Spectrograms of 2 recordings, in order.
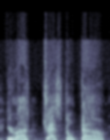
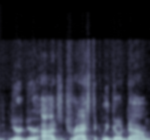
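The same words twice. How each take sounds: First: High, slurred "Your odds drastically go down" run together as "drasko"; mock mispronounced line. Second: Said in the usual way. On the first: Friend mimicking a wrestler's garbled promo, high and slurred. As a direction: imitate "drastically" swallowed into "drasko", pitched way up. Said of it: "it sounds like he's saying". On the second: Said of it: "he said the line is".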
